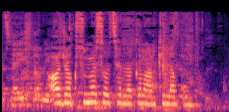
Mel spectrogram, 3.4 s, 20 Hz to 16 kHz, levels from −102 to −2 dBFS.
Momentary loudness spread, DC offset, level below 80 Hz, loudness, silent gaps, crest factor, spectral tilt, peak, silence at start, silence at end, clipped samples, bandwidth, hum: 10 LU; under 0.1%; -52 dBFS; -19 LUFS; none; 18 dB; -4.5 dB/octave; 0 dBFS; 0.05 s; 0.3 s; under 0.1%; 11.5 kHz; none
